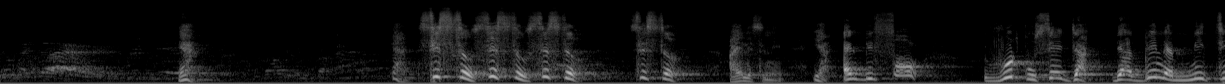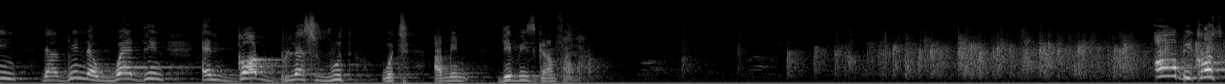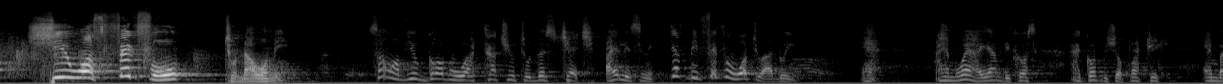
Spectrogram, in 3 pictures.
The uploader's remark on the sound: at The Fountain of Life Cathedral, The Presence Service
